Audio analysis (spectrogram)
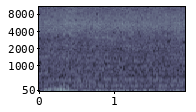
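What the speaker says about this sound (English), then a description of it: "There's a lot of bees on that cover" Honeybees buzzing on a beehive cover, a faint, steady low drone of many insects with a slightly stronger burst at the start, no voices.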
